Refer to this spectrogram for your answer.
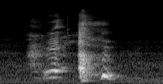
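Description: A single sneeze: a short drawn-in breath builds up, then a sharp, loud burst of air with a quick trailing snort, and quiet afterward. No talking.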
